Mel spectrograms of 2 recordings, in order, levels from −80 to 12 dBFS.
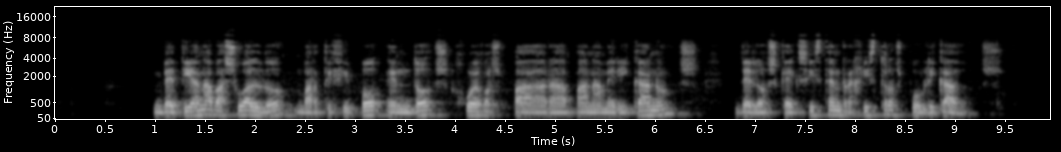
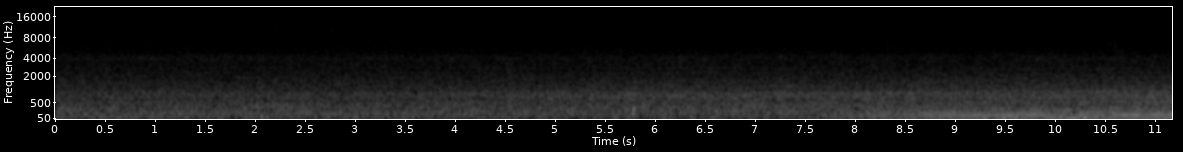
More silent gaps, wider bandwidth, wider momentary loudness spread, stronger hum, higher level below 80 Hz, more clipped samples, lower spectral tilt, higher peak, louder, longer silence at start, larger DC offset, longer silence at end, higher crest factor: neither; second, 9.4 kHz vs 16.5 kHz; first, 11 LU vs 6 LU; neither; second, -66 dBFS vs -56 dBFS; neither; second, -4 dB/octave vs -5.5 dB/octave; first, -6 dBFS vs -32 dBFS; first, -22 LUFS vs -49 LUFS; first, 1 s vs 0 s; neither; first, 0.5 s vs 0 s; about the same, 18 dB vs 16 dB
